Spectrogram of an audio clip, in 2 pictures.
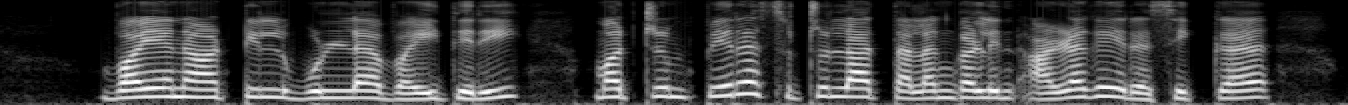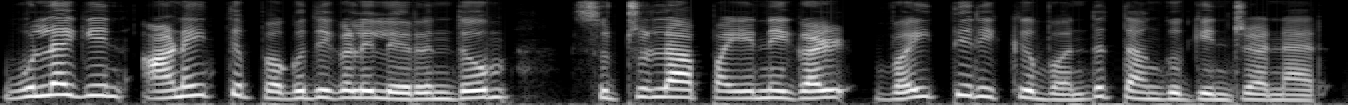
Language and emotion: Tamil, neutral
